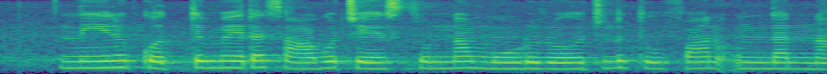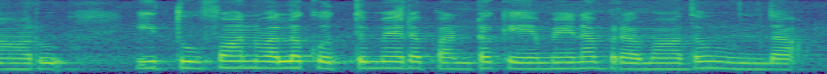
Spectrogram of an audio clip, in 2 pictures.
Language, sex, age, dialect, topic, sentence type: Telugu, female, 18-24, Telangana, agriculture, question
